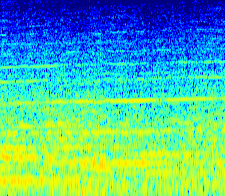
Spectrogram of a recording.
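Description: A racing car's gearbox shifts up, and the engine pitch drops suddenly.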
